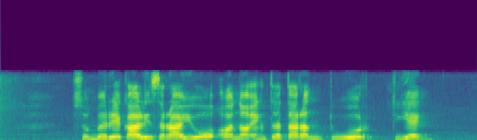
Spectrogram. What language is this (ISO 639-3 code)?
jav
